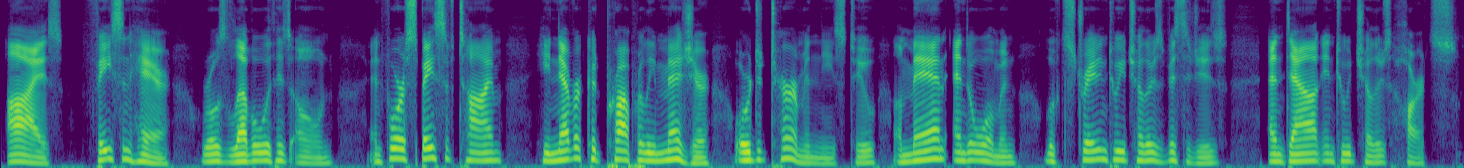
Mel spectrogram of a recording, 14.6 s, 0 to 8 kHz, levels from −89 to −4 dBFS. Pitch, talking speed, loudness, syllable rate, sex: 125 Hz, 170 wpm, -20 LUFS, 4.9 syllables/s, male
